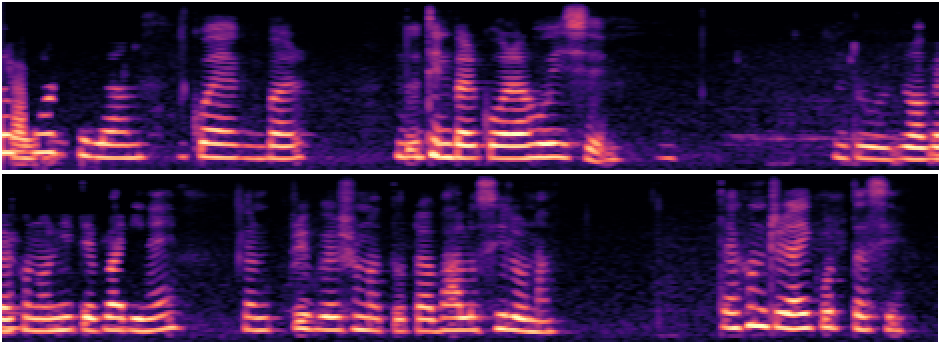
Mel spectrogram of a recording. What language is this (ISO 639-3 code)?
ben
